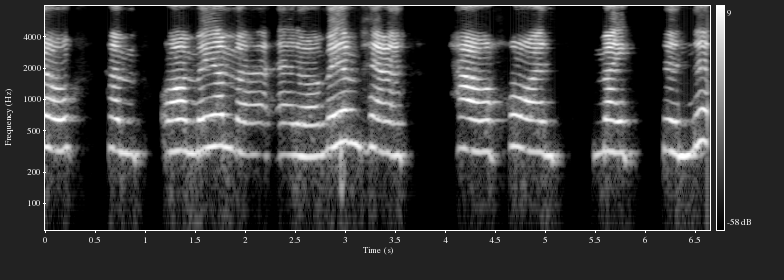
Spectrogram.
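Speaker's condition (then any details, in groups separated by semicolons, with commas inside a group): Cerebral palsy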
